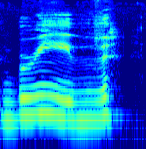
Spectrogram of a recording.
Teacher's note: this th sound at the end, I have to use my vocal cords to make this sound.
